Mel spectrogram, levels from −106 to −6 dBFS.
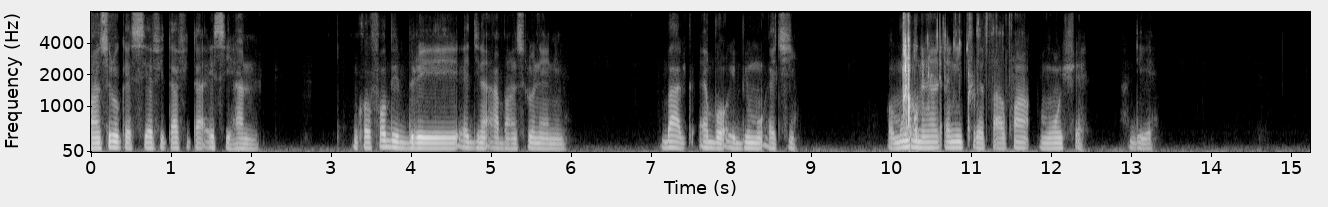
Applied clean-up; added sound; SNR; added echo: neural diffusion model UNIVERSE++.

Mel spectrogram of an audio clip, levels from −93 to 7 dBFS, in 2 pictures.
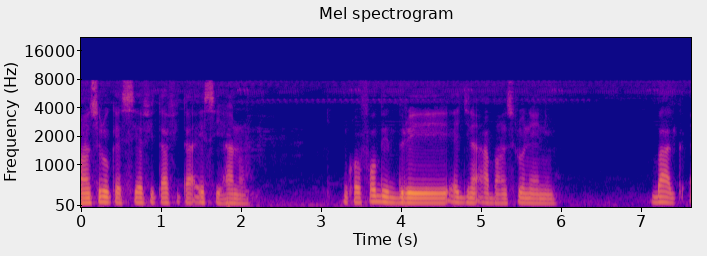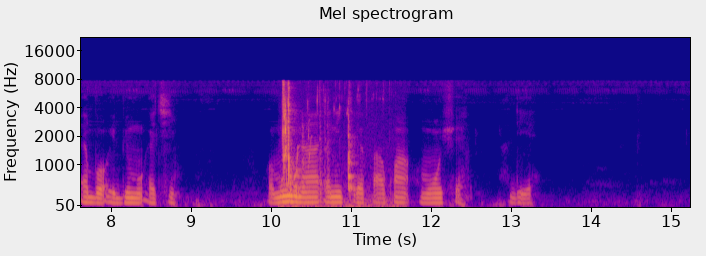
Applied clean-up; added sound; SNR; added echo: none; Water / Splash, splatter; -3 dB; none.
